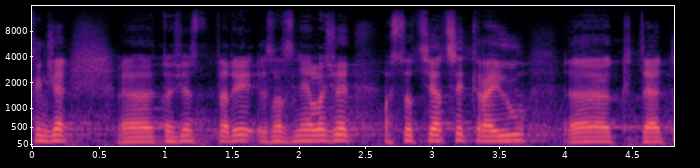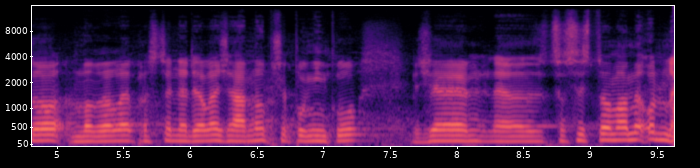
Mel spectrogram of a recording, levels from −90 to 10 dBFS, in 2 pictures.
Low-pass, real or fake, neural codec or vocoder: 14.4 kHz; fake; codec, 32 kHz, 1.9 kbps, SNAC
